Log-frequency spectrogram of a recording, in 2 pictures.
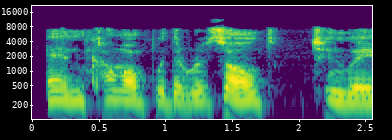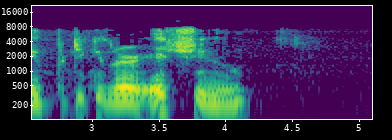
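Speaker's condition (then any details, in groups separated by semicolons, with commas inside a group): Cerebral palsy; stiff muscles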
